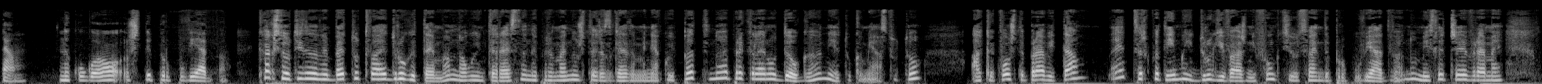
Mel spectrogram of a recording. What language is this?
Bulgarian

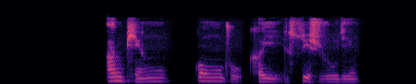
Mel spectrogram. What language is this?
Chinese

